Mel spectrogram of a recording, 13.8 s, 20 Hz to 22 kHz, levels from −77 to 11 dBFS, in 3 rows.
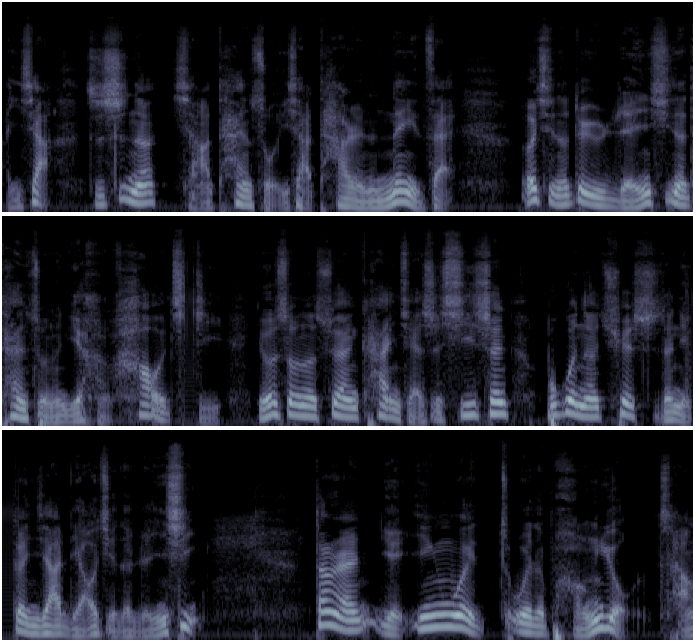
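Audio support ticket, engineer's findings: Intermittent contact in the speech signal path. Two dropouts: 5.79–5.93 s and 9.16–9.32 s, line open about 94 ms and 98 ms. Crackle at each edge, faint hiss in the gaps. Probable loose cable or plug briefly breaking the connection.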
